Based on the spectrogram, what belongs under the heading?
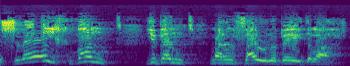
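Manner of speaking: loud, high scolding hush; harsh rebuke. Retold or imitated. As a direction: shut him up sharply. Omstanders snauwen bedelaar af. (luid en scherp berispend)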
